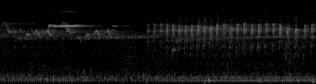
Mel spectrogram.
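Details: Brown-headed Cowbird in a Central/Eastern US spring backyard, one vocalization rendered "bubble bubble zee": faint liquid gurgles, then a thin, very high slurred whistle, then a fast, dry, evenly pulsed trill.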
